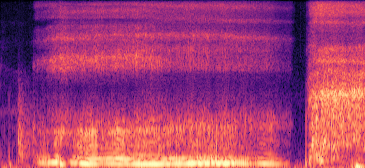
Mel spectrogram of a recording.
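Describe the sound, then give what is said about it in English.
A voice imitates a roommate's deep, rasping snore, drawn out like a mechanical breathing mask: one long, low, guttural rattle that holds steady for nearly three seconds and then cuts off, heard alone without talk. “My roommate sounded like Darth Vader when he snored. Oh boy. It was the most creepy thing ever, because he'd be like,”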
